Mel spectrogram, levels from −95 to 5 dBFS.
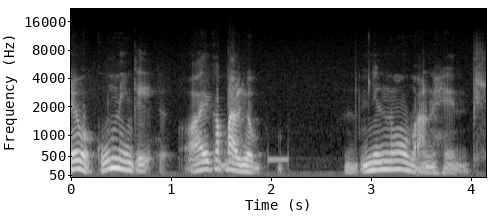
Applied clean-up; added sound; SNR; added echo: none; Telephone; 19 dB; none.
